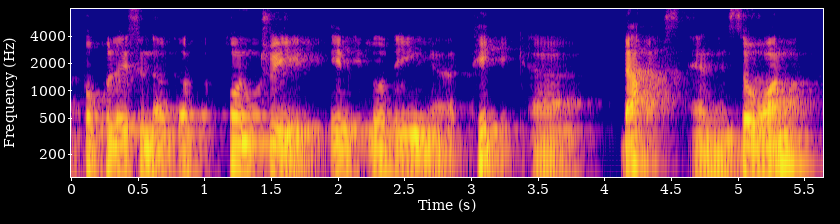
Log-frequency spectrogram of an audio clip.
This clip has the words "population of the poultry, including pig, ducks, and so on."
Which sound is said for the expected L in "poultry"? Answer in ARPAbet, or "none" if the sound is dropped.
N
